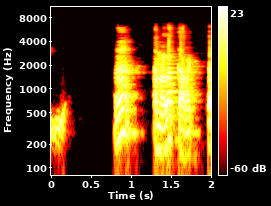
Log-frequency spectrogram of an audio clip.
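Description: Speech only: a woman's voice talking, after a short pause in the first second.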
